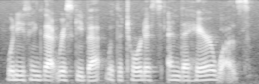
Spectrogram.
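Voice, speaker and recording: A woman reading a picture book aloud to children in an expressive style, pausing to ask the listener questions. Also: low-pitched. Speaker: children's storyteller. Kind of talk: theatrical read-aloud for kids.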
